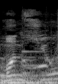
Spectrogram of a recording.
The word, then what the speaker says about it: monsieur: Monsieur? It's spelled monsieur. But you say monsieur. Ba't gumagano pa yung labyo? Monsieur. Parang mayroong halak dito na nakadikit. Parang umatras yung dila. Oo, parang umaatras ang dila mo.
